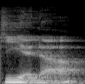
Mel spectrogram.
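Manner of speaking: big, deep, gruff storybook wolf voice. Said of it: "qui entendit la grosse voix du loup".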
